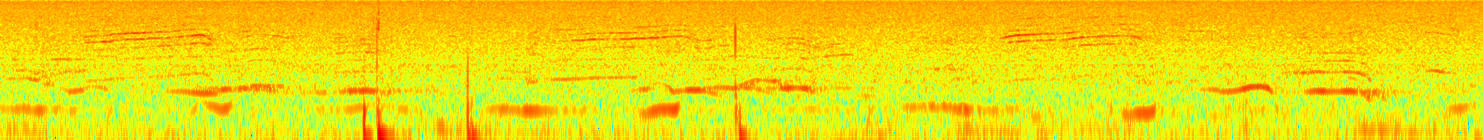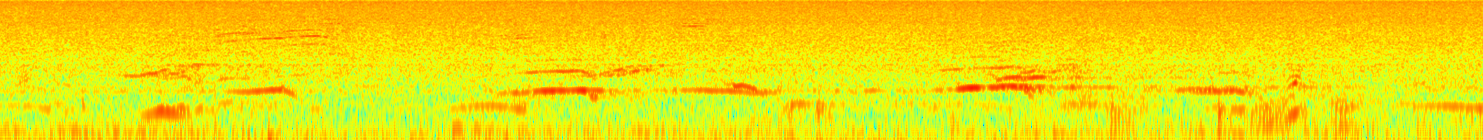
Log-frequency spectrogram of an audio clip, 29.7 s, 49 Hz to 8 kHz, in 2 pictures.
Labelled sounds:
0.9	2.1	humpback whale, 1.5 to 2.8 kHz
2.4	2.7	humpback whale, 1.2 to 1.4 kHz
5.7	6.9	humpback whale, 1.8 to 3.0 kHz
8.2	8.6	humpback whale, 0.96 to 1.2 kHz
10.0	11.3	humpback whale, 1.5 to 2.4 kHz
14.2	14.5	humpback whale, 2.2 to 2.5 kHz
17.0	18.1	humpback whale, 1.9 to 2.7 kHz
21.6	21.9	humpback whale, 3.0 to 3.1 kHz

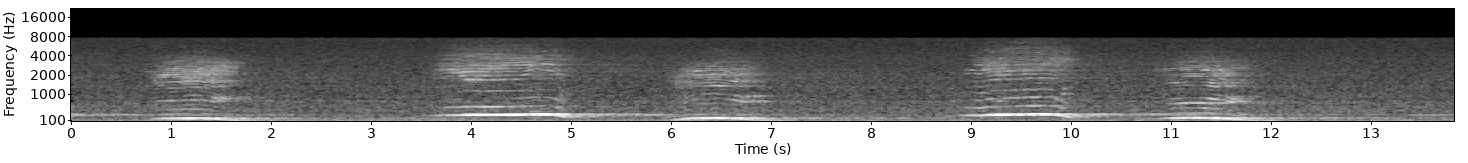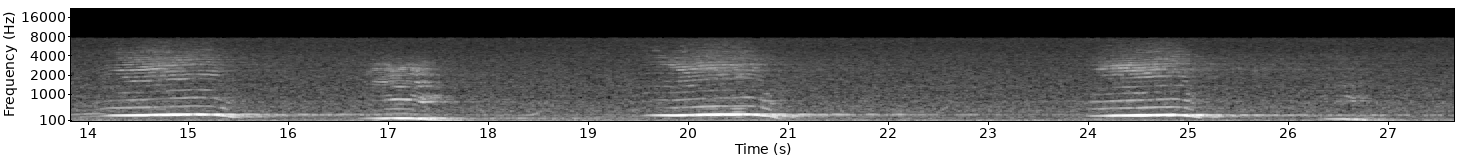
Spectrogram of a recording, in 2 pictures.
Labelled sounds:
0.7	1.7	humpback whale, 0.80 to 2.9 kHz
3.6	4.9	humpback whale, 0.83 to 4.3 kHz
6.0	7.0	humpback whale, 0.86 to 2.4 kHz
9.1	9.8	humpback whale, 0.80 to 5.3 kHz
10.8	11.8	humpback whale, 0.80 to 2.8 kHz
14.2	15.3	humpback whale, 0.80 to 5.0 kHz
16.8	17.6	humpback whale, 0.80 to 2.7 kHz
19.6	20.7	humpback whale, 0.80 to 5.0 kHz
24.0	24.9	humpback whale, 0.80 to 4.7 kHz
26.5	26.8	humpback whale, 0.80 to 0.99 kHz

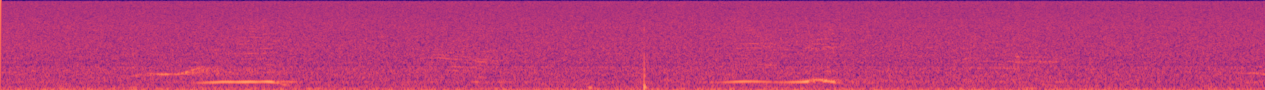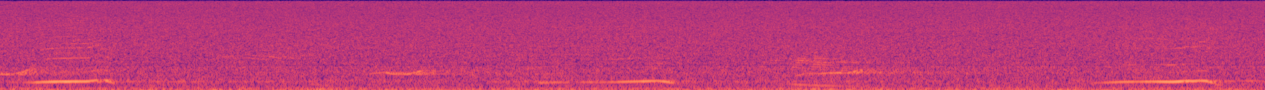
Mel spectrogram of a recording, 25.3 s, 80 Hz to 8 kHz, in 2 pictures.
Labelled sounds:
4.4	4.6	humpback whale, 1.0 to 1.3 kHz
13.1	13.6	humpback whale, 1.1 to 1.2 kHz
24.4	24.7	humpback whale, 1.6 to 1.9 kHz

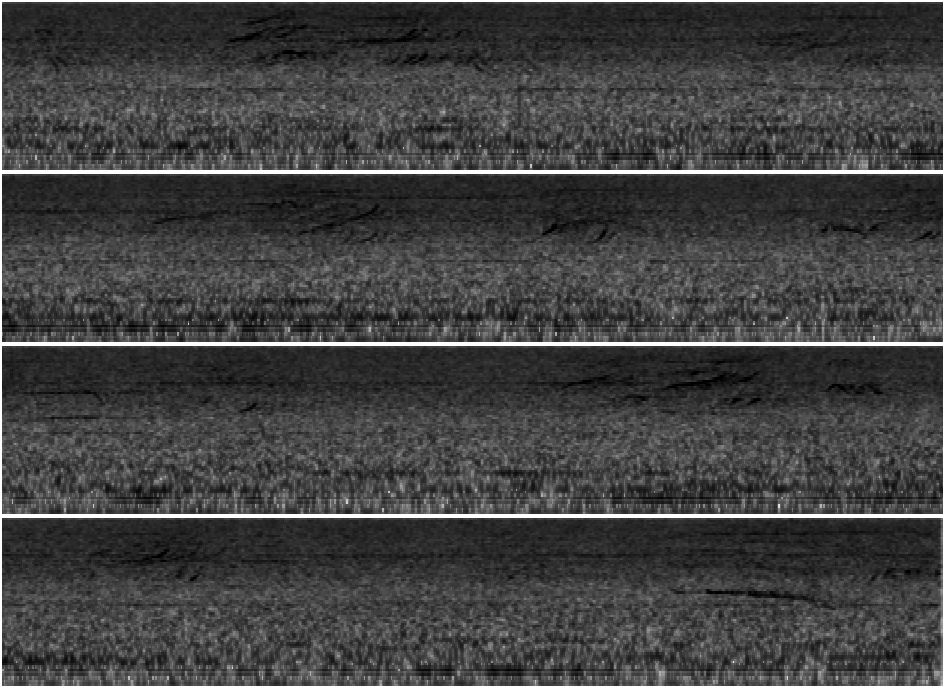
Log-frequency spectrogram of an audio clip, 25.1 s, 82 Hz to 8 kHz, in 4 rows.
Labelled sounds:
1.5	2.9	killer whale, southern resident, 1.2 to 5.8 kHz
9.8	10.4	killer whale, southern resident, 1.2 to 2.7 kHz
11.8	12.1	killer whale, southern resident, 1.5 to 1.9 kHz
16.3	17.7	killer whale, southern resident, 1.3 to 5.5 kHz

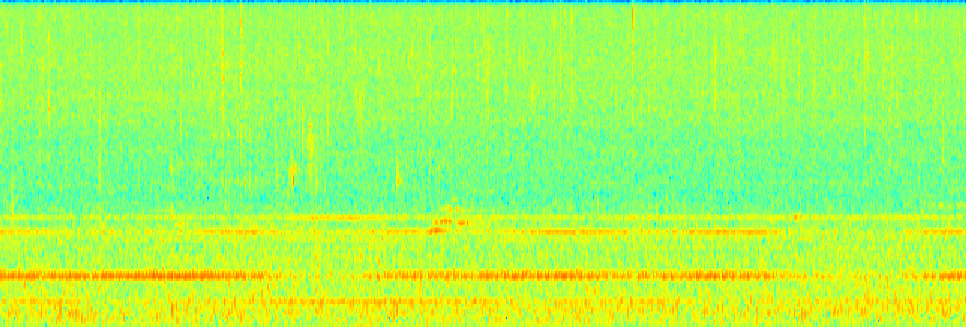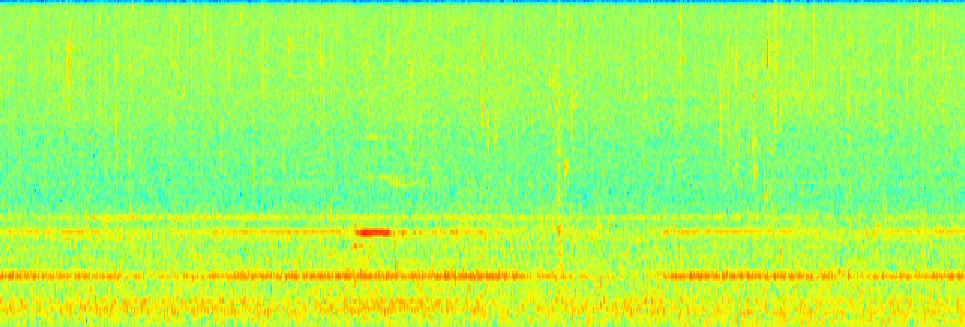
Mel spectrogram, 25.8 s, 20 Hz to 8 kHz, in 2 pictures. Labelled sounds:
5.7	6.2	humpback whale, 0.78 to 1.3 kHz
17.6	18.3	humpback whale, 0.78 to 1.6 kHz

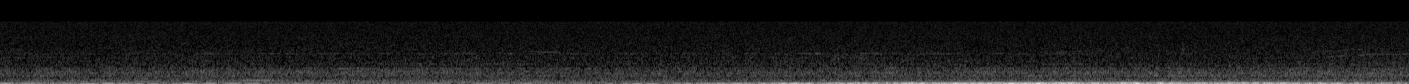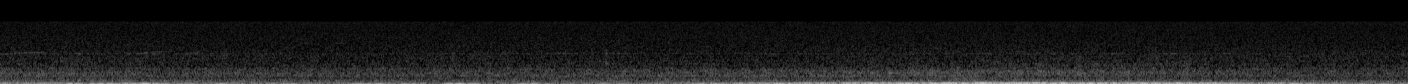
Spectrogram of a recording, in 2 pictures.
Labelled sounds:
5.3	5.6	humpback whale, 1.7 to 1.8 kHz
14.0	14.6	humpback whale, 1.5 to 1.8 kHz

